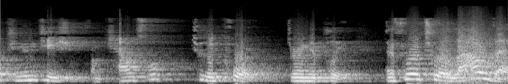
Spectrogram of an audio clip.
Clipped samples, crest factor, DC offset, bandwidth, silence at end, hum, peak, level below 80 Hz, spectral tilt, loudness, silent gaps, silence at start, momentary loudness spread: 0.3%; 8 dB; under 0.1%; 12.5 kHz; 0 s; none; 0 dBFS; -38 dBFS; -6 dB/octave; -9 LUFS; none; 0 s; 14 LU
